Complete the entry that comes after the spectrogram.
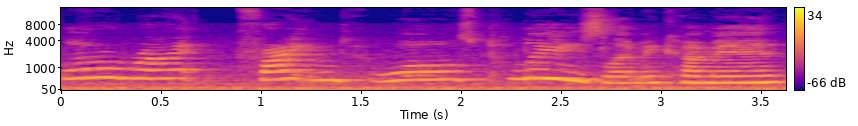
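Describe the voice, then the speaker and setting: In a put-on character voice, a squeaky woman talks at a fairly slow pace with extremely high pitch over clear background noise. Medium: read story. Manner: sly, menacing.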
